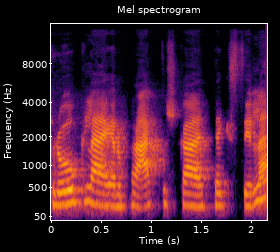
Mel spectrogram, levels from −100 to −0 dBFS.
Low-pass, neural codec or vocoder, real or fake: 14.4 kHz; vocoder, 44.1 kHz, 128 mel bands every 256 samples, BigVGAN v2; fake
